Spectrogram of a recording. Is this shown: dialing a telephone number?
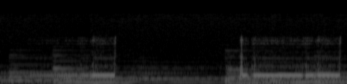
yes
